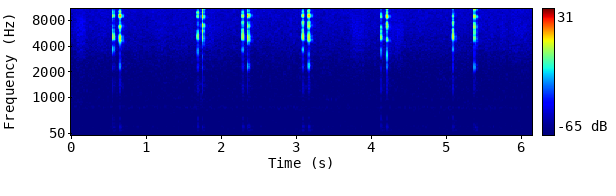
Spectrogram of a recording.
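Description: Faint computer mouse clicks, each a quick double tick of button press and release, about once a second over near silence.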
